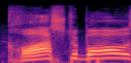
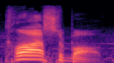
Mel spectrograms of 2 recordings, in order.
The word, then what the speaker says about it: clostebol: so clostebol is how you say it I, I'll take it all right clostebol this is the definition according to the athletic is a synthetic anabolic androgenic steroid.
